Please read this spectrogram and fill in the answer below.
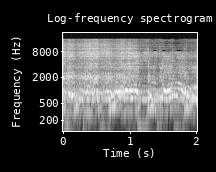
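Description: Qawwali music: steady held harmonium notes over a tabla rhythm, with a man's voice singing a wavering melody in the second half.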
